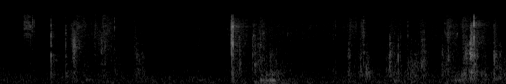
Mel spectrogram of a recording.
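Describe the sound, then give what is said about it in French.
Soft rustling and crinkling of paper sheets being shuffled, with a few sharper flicks standing out from a steady, quiet shuffle. No one speaks. “On va se mélanger les feuilles.”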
